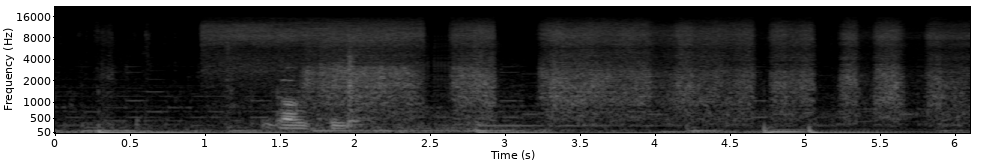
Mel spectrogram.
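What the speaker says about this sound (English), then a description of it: "I'm gonna take some light blue and again through the airbrush." An airbrush sprays light blue paint in short hissing bursts with brief gaps between them, heard close up. A voice speaks briefly over the spraying.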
